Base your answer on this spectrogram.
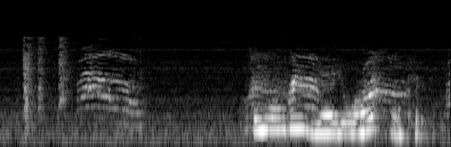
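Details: Two hungry pet Siamese cats, a four-year-old seal point male and a two-year-old blue-lilac point female, meowing indoors before feeding: one short falling meow, then a long wavering loud meow with a quick trailing call; a woman talks between.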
